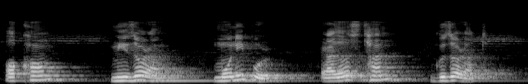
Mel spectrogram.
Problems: background sounds at intervals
